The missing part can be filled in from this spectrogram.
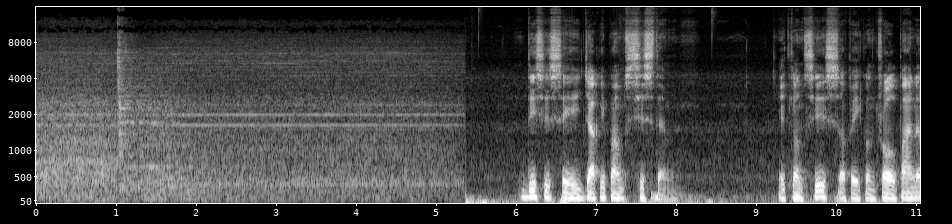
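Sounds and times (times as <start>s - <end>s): machinery hum with high whine: 0.0s - 11.0s.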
